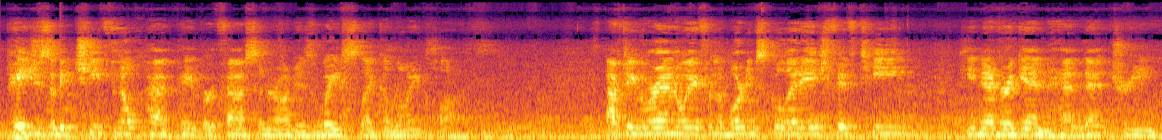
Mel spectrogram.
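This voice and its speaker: A man's voice: a little high, far from the mic. A man from South Dakota performing spoken word poetry with a rhythmic, dramatic delivery and a sardonic humor. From South Dakota, USA. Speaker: featured poet. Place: poetry reading venue, indoors. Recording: echoey room recorded from afar, noisy.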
